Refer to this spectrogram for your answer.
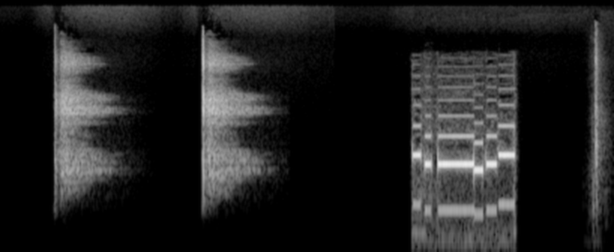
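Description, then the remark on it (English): Two airy whooshes, then a short, bright ringtone-style notification bell chime playing a quick electronic melody, followed by a soft click. A loud notification sound effect with no voices. “Don't forget to turn on that notification bell.”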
